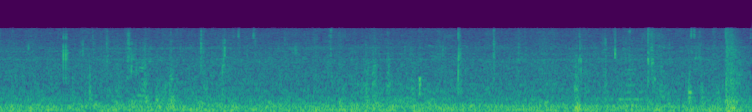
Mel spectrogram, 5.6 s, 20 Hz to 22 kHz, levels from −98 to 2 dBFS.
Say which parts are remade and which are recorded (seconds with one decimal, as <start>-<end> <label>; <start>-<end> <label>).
0.0-5.6 recorded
